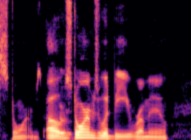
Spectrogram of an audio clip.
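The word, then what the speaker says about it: Ramuh: Oh, Storms would be Ramu. Ramu or Rama? How you say his name? Rama? I say Rama.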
